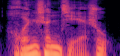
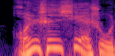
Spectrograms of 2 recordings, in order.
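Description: First: 浑身解数 with 解 as jiě, not xiè; misreading of 解. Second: Said in the usual way. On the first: Shown as a demonstration. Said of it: "我念了好几年的". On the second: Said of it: "我念了好几年的浑身解数".

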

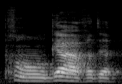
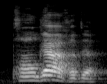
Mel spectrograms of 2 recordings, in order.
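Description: First: "Prends garde" echoed in mockery; mock the captain's "Prends garde"; ironic repeat. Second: Louder, "prends garde" as a firm threat; stern warning. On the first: Lapierre mocking the captain's warning, ironic. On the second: Captain warning the valet, a stern "prends garde". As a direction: warn him sharply with "prends garde". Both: A narrator's reading. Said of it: "répéta ironiquement Lapierre".

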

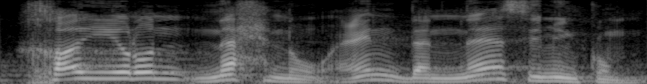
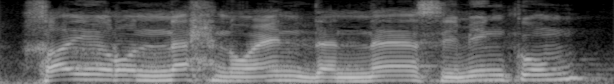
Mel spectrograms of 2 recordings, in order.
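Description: First: Slow verse recitation. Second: Verse chanted slowly and loudly, leaning on خير; loud slow verse recitation. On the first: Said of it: "قوله". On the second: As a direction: declaim the line slowly with force. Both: Shown as a demonstration.

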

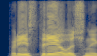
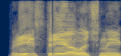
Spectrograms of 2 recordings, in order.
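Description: First: Said in the usual way. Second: High, slow, drawn-out callout; shouted down. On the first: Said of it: "говорит Аким". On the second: A narrator's reading. Tankman relaying shell type down into tank, drawn-out shout. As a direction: shout the order down, stretching it. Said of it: "кричит вниз танкист Алексеич".

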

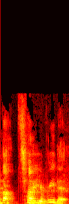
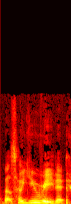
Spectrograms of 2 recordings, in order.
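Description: First: HOW lifted in "that's how you read it"; stress on HOW. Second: YOU punched in "that's how you read it"; stress on YOU. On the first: Podcaster insisting on his reading, stress on HOW. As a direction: lean on "how", pitched higher. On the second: Co-host rebutting his friend, stress on YOU. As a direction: throw the weight onto "you", with a laugh. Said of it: "No, that's how you read it". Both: Real, not acted.

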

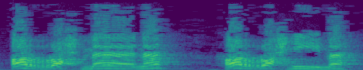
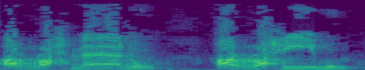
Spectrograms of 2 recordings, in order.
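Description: First: الرحمنَ الرحيمَ with the final a clearly voiced; الرحمنَ الرحيمَ بالنصب; ending in a. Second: الرحمنُ الرحيمُ with the final u clearly voiced; الرحمنُ الرحيمُ بالرفع; ending in u. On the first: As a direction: say الرحمن الرحيمة closing each word on an a vowel. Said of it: "أو النصب". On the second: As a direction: say الرحمن الرحيم closing each word on a u vowel. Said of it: "قطعها إلى الرفع". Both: Shown as a demonstration.

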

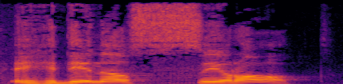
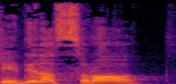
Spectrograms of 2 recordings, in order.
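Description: First: اهدنا الصراط slow, every letter given its due; teacher's correct model; careful recitation. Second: اهدنا الصراط run together quickly, a letter dropped; teacher imitating the mistake; rushed recitation. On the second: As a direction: hurry through اهدنا الصراط. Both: Shown as a demonstration. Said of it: "ما أقولش".

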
